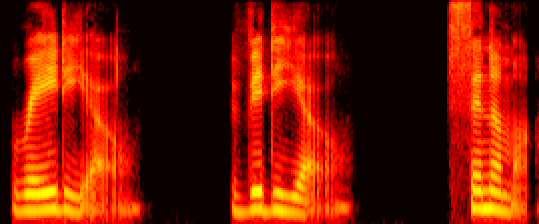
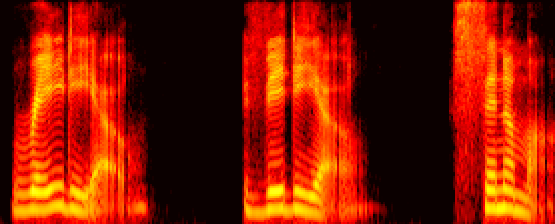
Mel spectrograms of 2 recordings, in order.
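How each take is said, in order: The two takes are said the same way.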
